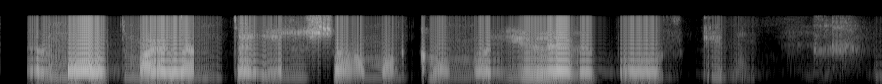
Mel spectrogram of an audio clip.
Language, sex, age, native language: Icelandic, female, 18-19, Icelandic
